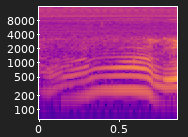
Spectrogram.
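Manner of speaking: ordinary delivery, nothing marked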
